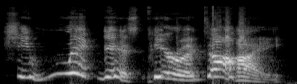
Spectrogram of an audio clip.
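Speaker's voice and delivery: loud, high, drawn-out exclamation; impassioned outburst. Real, not acted. Fan ranting to co-hosts about Ruby, impassioned outburst. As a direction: shout it slowly in outrage. Heated rant about Ruby's trauma.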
